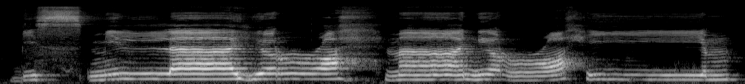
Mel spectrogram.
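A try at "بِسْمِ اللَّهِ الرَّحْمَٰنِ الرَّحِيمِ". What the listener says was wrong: Itu nggak naik pangkal lidahnya tuh, Bu. Coba bedain suaranya. Bismillahirrahmanirrahim dengan hirro beda. Hirro dengan hirro itu beda.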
